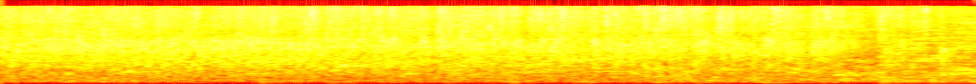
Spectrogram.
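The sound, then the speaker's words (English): Sustained applause from an audience for a group of volunteers, a dense, steady wash of many hands clapping at once, fairly loud and continuous throughout with no pauses. “Can I have a big round of applause for all of my willing volunteers?”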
